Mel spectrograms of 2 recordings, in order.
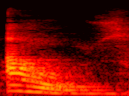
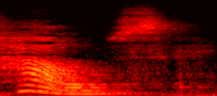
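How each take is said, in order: First: The word starts without an h sound. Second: The word starts with an audible h sound. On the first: The speaker calls it wrong. "Você não fala house" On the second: The speaker calls it right. "você fala house"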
